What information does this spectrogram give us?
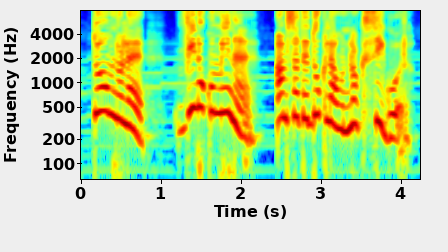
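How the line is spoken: Shouting through window. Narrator (Romanian): un om a strigat prin fereastră

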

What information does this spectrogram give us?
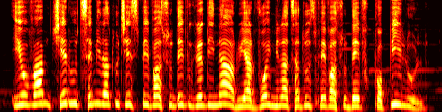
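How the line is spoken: Angry roar. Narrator (Romanian): Plin de mânie, Yamraj a urlat la cei doi

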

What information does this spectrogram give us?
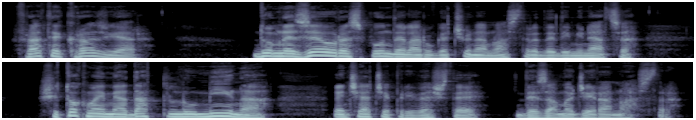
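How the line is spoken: Plain. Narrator (Romanian): i-a răspuns Edson

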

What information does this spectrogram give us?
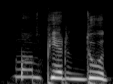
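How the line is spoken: Tearful mumble. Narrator (Romanian): îngână ea plângând

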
